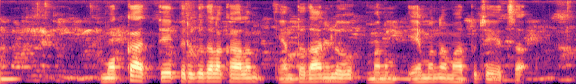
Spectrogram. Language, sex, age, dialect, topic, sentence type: Telugu, male, 31-35, Telangana, agriculture, question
